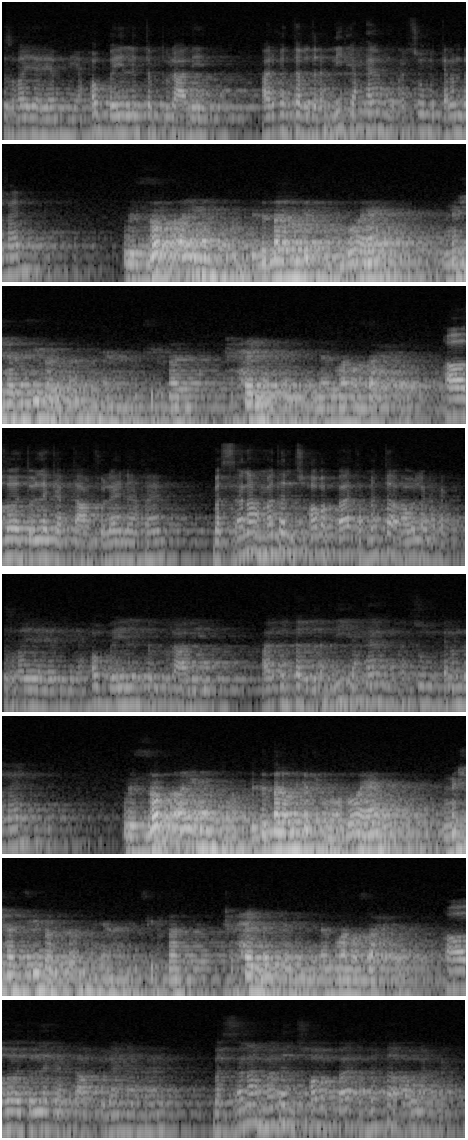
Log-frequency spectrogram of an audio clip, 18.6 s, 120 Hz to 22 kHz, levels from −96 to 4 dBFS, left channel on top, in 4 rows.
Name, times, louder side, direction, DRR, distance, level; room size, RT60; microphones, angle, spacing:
voice 1, 0.0-2.0 2.6-4.9 13.7-15.5 16.0-18.3, left 2 dB, 90° left, 6 dB, 1.4 m, -36 dB
voice 2, 5.8-8.5 9.0-10.7 10.9-11.1 11.4-13.3, right 1 dB, 70° right, -1 dB, 2.9 m, -28 dB
15.5 x 6.3 x 9.4 m, 2.3 s
head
